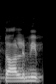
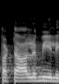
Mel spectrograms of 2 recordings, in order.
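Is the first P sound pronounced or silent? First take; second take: silent; pronounced. First: The word starts with a 't' sound. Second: The word starts with a 'p' sound. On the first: The speaker calls it right. "पी silent होता है" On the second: The speaker calls it wrong. "लिखा रहता है एक प्रकार से पटॉलमी"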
